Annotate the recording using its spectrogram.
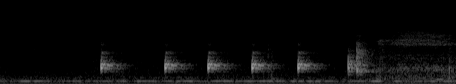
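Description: A tablet beeps several times in a steady rhythm.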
